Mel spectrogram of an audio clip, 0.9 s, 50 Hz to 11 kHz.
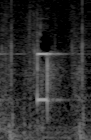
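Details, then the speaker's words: ZOLL AED Plus CPR metronome beep resuming after a pause for two breaths in a 30:2 CPR demonstration, synchronized to chest compressions and pacing them to at least 100 per minute: single short electronic beep in a quiet room. "beeps begin again and are synchronized to my compressions and again speed me up to at least 100 compressions as recommended by the American Heart Association"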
